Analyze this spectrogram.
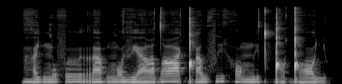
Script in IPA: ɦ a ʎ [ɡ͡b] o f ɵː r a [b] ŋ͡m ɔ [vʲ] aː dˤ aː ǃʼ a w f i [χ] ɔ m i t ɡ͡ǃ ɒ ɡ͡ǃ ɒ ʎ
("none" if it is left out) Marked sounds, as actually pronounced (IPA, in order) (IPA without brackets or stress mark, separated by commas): ŋ͡m, b, vʲ, h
